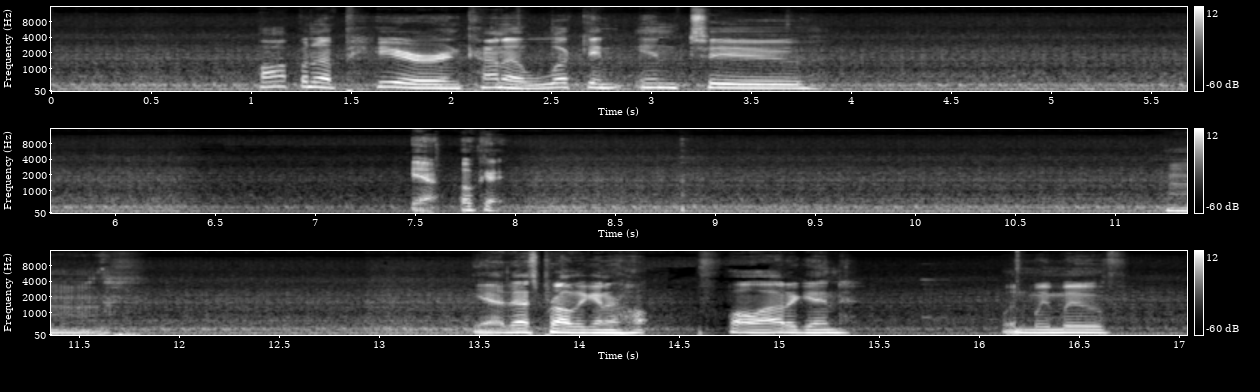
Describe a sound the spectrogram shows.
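A middle-aged man talks with animation into a close microphone.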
